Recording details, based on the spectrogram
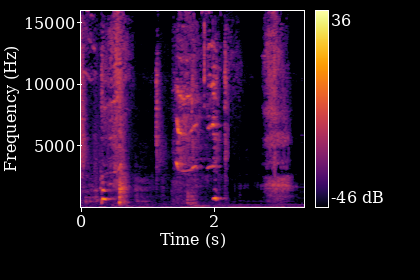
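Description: Australian Shepherd Lexi, a young dog nearly two years old, whimpers and yips in a few short, high whines with soft breathing between them, close and indoors.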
